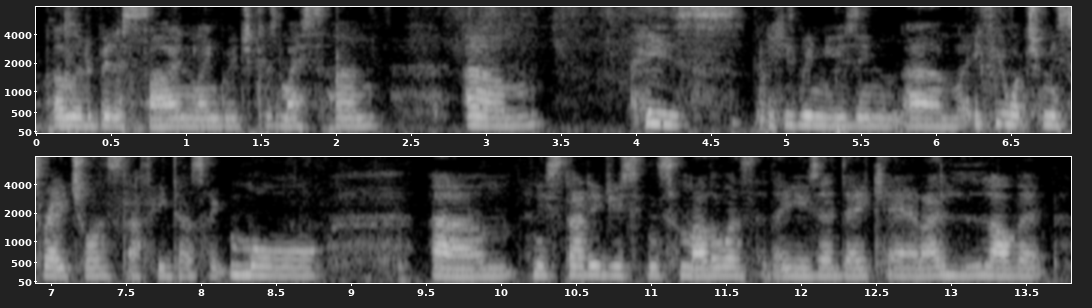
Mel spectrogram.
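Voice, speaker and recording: A young Australian woman talks in a fairly low, hoarse voice that sounds worn out. She rambles in an informal, self-deprecating way, as on a casual craft livestream. There is clear noise and clicking in the room behind her. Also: level tone, a little slow, darkish tone, low-quality recording. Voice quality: hoarse, weakened voice. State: losing voice after illness. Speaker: small business owner and crafter livestreaming. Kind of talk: casual chatty livestream while sewing. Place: indoor home sewing workspace.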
